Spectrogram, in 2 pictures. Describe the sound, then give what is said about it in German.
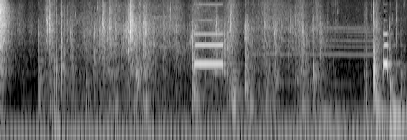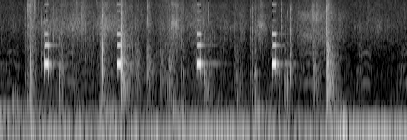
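A quick run of touch-tone dialing beeps as a telephone's redial button triggers automatic number dialing, followed by five short, evenly spaced beeps, with faint thumps and low background noise. “Das Telefon. Es hat eine Wahlwiederholung. Aha. Fragt sich, wen er zuletzt angerufen hat. Könnte interessant sein. Na los doch, drück auf den Knopf.”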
